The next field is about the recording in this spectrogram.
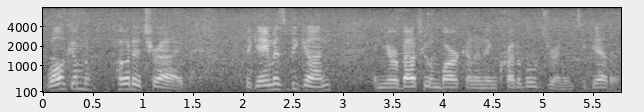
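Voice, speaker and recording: A man's voice: mid-range voice, a little fast, darkish tone. A man reading a game welcome note aloud to a group of players. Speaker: reads game instructions to players. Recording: outdoors, distant mic, noisy.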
